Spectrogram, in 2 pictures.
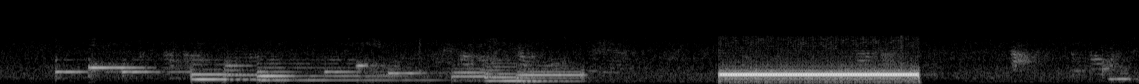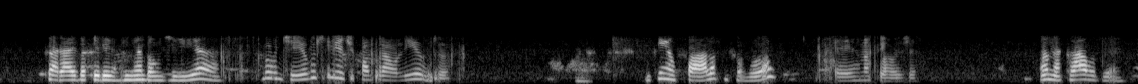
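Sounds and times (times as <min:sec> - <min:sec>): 
electronic melodic tones on a bookstore customer service line: 0:00.6 - 0:05.9
speech: 0:01.9 - 0:03.4, 0:11.9 - 0:16.0, 0:17.9 - 0:20.7, 0:21.8 - 0:22.7
telephone line ringing while a call is transferred: 0:07.2 - 0:09.2.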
